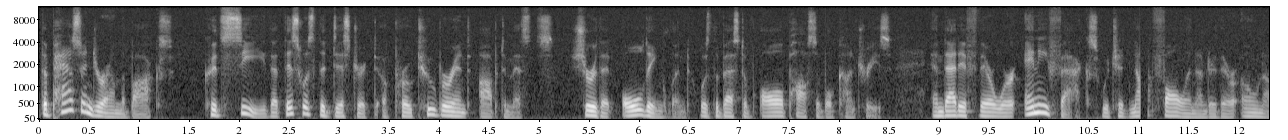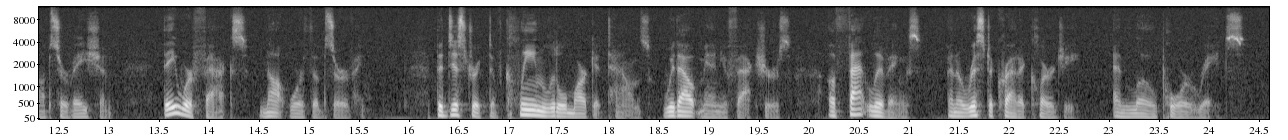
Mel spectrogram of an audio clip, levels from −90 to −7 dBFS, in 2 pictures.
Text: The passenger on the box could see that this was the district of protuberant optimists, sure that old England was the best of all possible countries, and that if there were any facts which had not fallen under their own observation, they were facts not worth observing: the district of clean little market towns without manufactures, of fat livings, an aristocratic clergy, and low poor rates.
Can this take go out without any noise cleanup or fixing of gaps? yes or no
no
